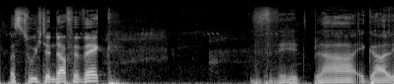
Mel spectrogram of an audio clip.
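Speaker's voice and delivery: usual speaking voice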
